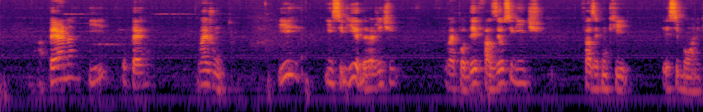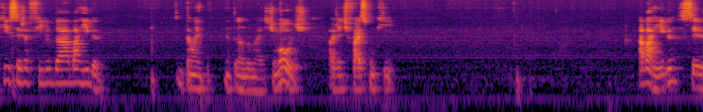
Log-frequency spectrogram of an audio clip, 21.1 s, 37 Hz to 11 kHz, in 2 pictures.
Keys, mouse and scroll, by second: 3.3 Escape, 4.1-5.3 ctrl+middle drag, 6.4 click, 7.2 g, 8.1 Escape, 9.1 click, 11.0 shift+click, 12.9-13.6 shift+middle drag, 13.6 shift+Tab, 15.6 click, 20.1 click.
